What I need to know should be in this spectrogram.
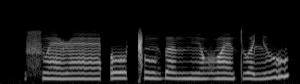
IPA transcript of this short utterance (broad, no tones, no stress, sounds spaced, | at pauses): sʷ ɛ̃ ɭ ɛ̃ː ʔ o ǁ ũ ɠ œ ŋ ĩ ʁʷ ɛ̃ tʷ œ lʲ u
